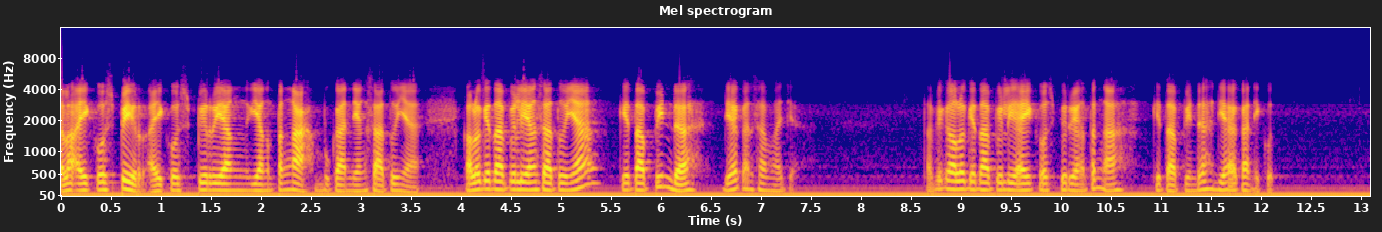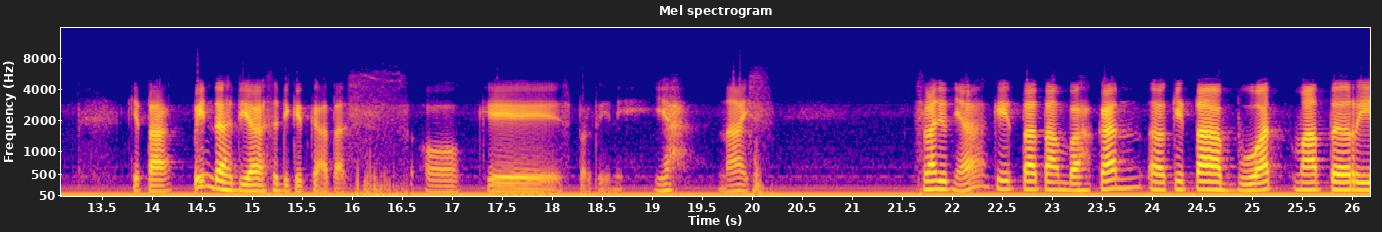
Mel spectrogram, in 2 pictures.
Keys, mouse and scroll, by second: 2.4 click, 3.3 click, 4.2 click, 4.7 click, 6.2 g, 9.8 click, 11.0 g, 14.4 g, 18.4 scroll down 1, 18.6-19.1 middle drag, 19.1-19.4 scroll down 1, 19.4-20.5 shift+middle drag, 20.5-20.9 scroll up 2, 20.9-22.5 middle drag, 22.5 click.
